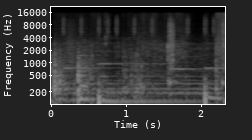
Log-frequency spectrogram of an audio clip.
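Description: Background music with deep, long bass notes, a new one struck about half a second in, and light hi-hat ticks.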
